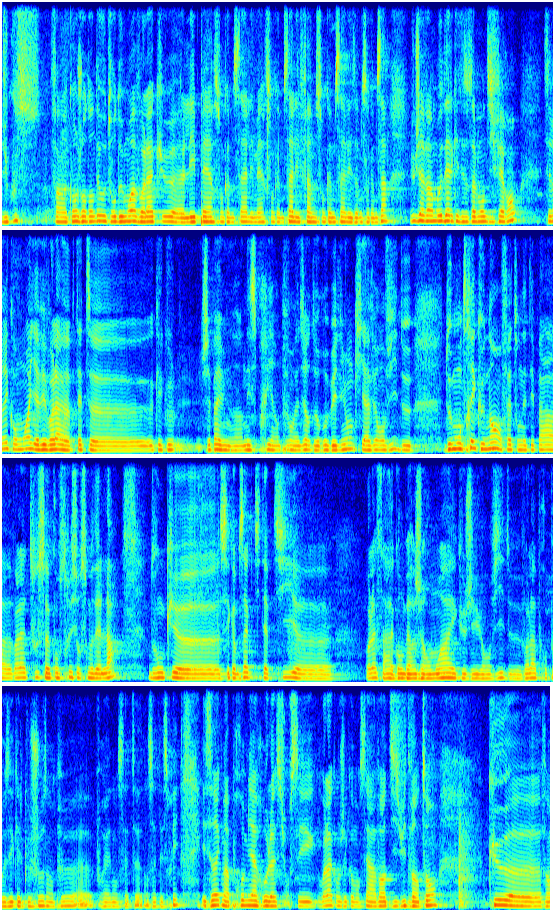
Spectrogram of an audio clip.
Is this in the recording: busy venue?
yes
